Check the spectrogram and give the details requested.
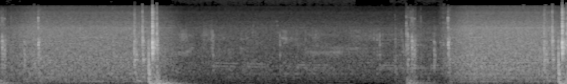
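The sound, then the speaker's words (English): A door is opened with a sharp clunk, followed a few seconds later by a second clunk, both fairly loud over a steady, hissy background with no talking. “Oh, for the love of scotch, I need to put a lock on that door.”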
